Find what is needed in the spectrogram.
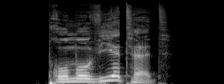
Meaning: inflection of promovieren: 1. second-person plural preterite 2. second-person plural subjunctive II
- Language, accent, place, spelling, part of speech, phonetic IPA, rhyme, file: German, Germany, Berlin, promoviertet, verb, [pʁomoˈviːɐ̯tət], -iːɐ̯tət, De-promoviertet.ogg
